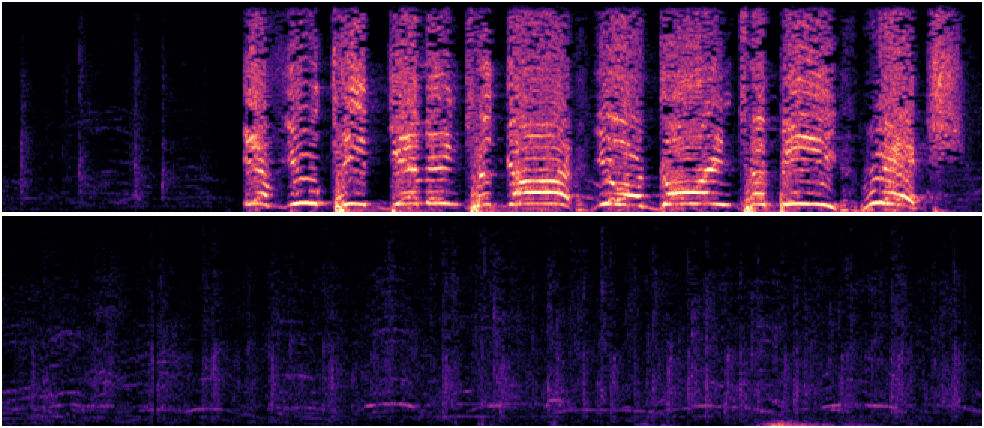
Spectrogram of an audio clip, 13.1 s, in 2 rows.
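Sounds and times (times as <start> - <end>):
audience clapping: 0.0 - 1.5, 6.5 - 13.0
speech: 1.7 - 6.3.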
